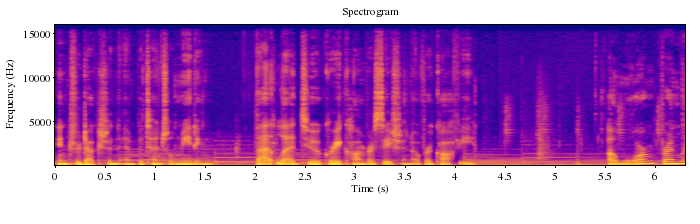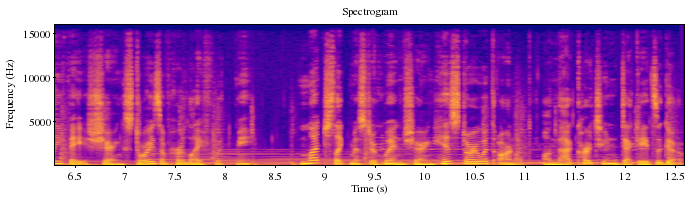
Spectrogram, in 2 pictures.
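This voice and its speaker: A woman hosting a podcast, giving a measured, reflective scripted narration. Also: lowish voice, a little mellow, soft background music. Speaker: podcast host.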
